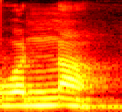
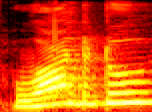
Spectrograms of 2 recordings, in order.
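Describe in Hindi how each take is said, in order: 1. दोनों शब्द मिलकर एक छोटा, घटा हुआ रूप बन जाते हैं। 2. दोनों शब्द पूरे और अलग-अलग बोले जाते हैं।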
